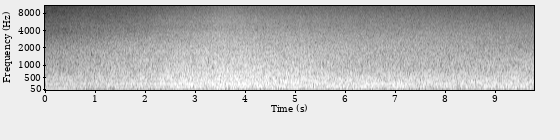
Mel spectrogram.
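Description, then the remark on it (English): Steady rushing ocean surf fills the scene, a broad, continuous wash of waves that swells slightly partway through, with no voices present. “At the edges of the land, at the edges of the world, you can see the ocean.”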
